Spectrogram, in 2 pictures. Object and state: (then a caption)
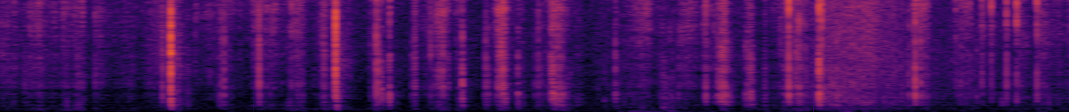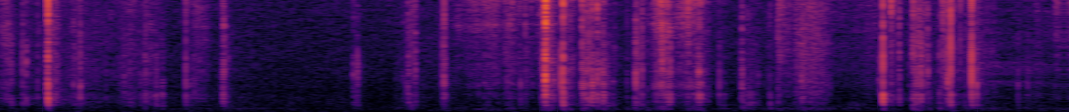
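Faux leather jacket being scratched. Long natural nails scratch and claw at a soft, thin black faux leather biker jacket worn over a person's side. The result is a run of dry, crinkly scrapes and sharp, bright clicks that swell and fade, with a quieter stretch just past the middle before the clawing picks up again.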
